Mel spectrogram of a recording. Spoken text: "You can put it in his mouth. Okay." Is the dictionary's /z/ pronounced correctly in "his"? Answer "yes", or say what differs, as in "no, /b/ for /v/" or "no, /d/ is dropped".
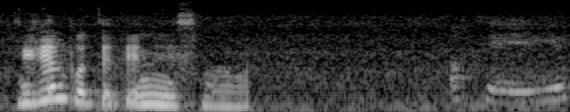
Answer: no, /s/ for /z/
